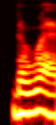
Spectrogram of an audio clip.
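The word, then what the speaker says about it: ברא: Veronica's asked how that's spelled. It is Beit Resh Aleph, or bara.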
